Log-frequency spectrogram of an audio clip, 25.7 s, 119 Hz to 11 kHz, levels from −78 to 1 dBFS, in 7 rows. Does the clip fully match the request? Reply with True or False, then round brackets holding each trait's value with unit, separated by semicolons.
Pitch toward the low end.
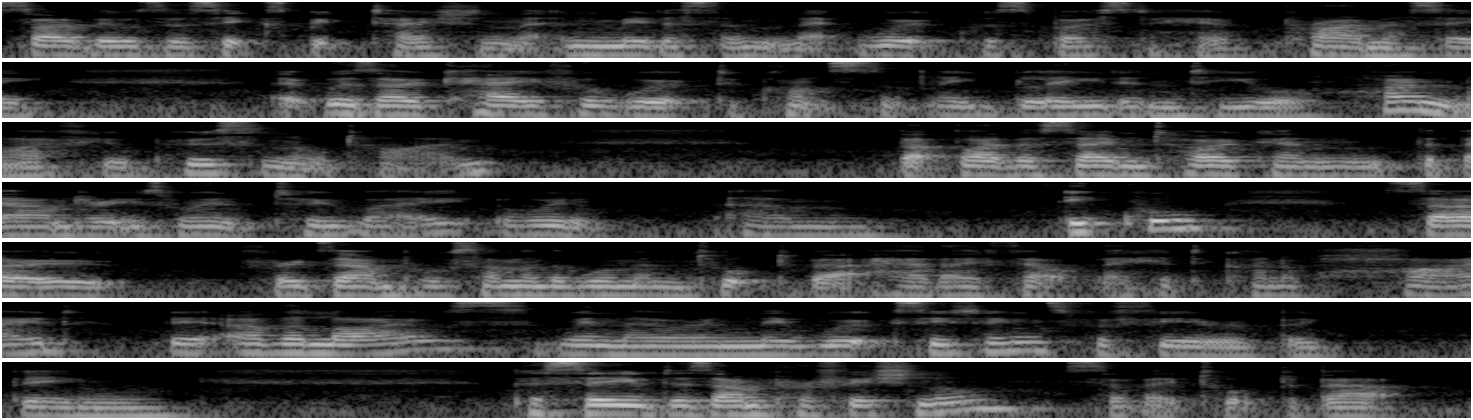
False (155 Hz)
